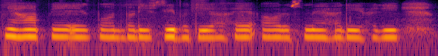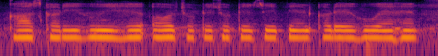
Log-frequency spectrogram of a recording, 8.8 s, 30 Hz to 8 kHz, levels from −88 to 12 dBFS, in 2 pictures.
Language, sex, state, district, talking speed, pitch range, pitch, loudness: Hindi, female, Uttar Pradesh, Lalitpur, 165 wpm, 195-200 Hz, 195 Hz, -20 LUFS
